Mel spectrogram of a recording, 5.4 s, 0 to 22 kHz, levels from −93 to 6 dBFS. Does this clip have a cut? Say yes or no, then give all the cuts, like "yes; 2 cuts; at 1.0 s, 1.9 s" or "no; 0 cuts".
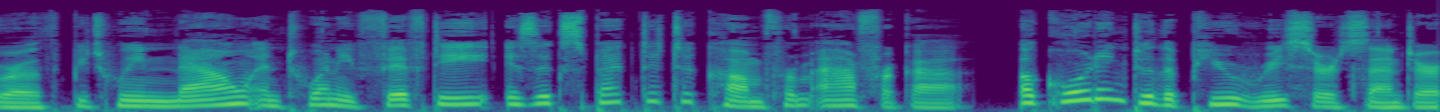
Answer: yes; 1 cut; at 3.7 s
